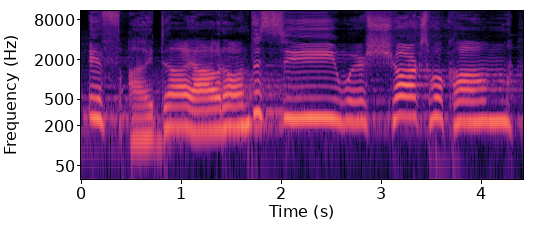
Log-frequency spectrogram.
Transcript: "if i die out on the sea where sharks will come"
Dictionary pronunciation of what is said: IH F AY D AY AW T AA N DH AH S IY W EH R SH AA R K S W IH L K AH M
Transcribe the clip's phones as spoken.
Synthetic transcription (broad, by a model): IH F AY D AY AW T N DH AH S IY W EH R SH AA R K S W IH L K AH M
